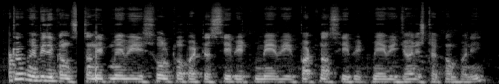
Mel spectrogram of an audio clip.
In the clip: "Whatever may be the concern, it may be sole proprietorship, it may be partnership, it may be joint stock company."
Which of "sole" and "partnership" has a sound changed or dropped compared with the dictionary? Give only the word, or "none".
partnership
